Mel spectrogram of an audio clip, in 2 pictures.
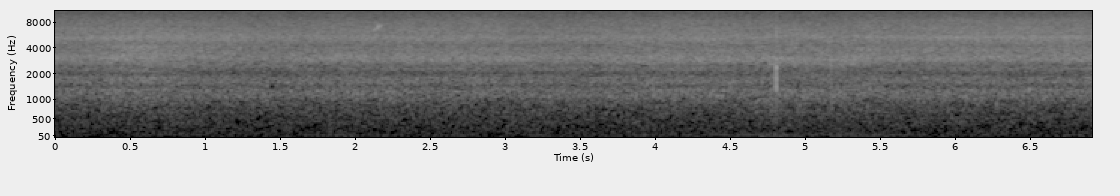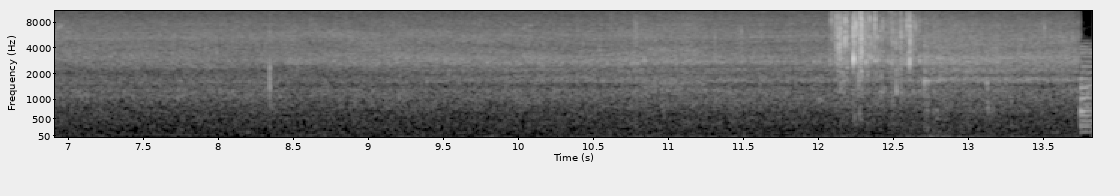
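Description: A small bass released back into the lake, landing with a short splash near the end. Before that there is only a faint steady outdoor hiss with two soft ticks.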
